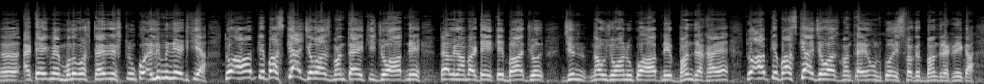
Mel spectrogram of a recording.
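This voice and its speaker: A man with a Kashmiri accent, speaking earnestly at an outdoor protest interview, often pausing and restarting. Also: sits high, fairly bright tone. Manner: earnest, halting with many fillers and restarts. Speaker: politician at a protest. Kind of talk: on-the-spot interview.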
